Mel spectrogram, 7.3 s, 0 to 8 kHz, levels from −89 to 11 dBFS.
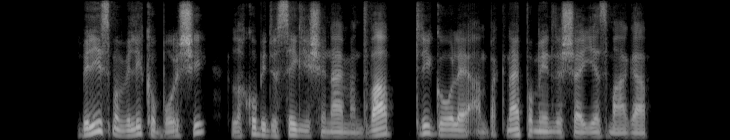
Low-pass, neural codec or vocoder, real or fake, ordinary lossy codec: none; codec, 16 kHz, 0.9 kbps, LongCat-Audio-Codec; fake; none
